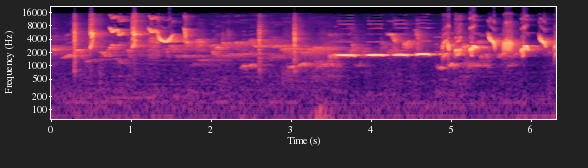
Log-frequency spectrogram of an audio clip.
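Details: White-rumped shama singing its fighting song, tail snapping at a rival: varied loud whistles and slurred notes, a held steady tone, then a fast series of bright, jumpy phrases.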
